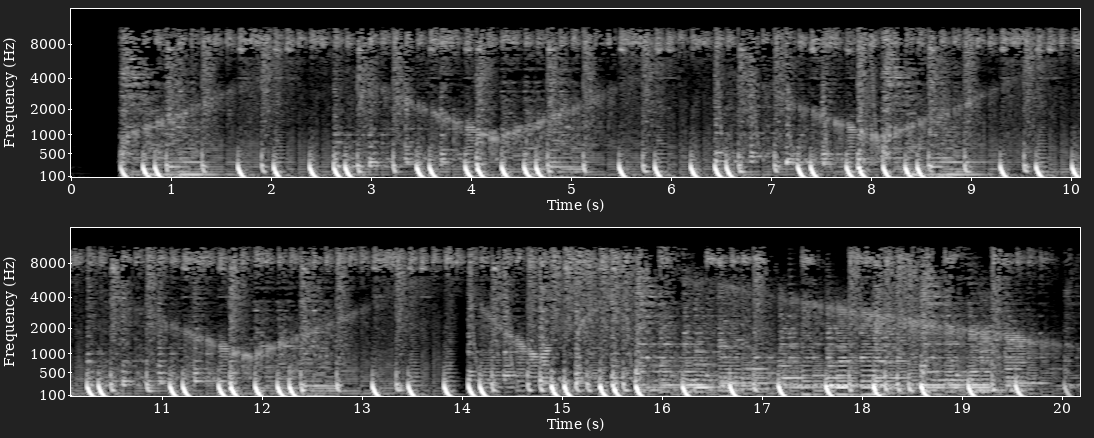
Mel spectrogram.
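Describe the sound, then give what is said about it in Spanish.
An electronic soundtrack melody from the Armored Core video game series plays steadily, with a pulsing, throbbing bass line and repeated rising and falling synth sweeps over a dense, loud instrumental mix, with no one speaking. “Si al escuchar esta melodía, vuestro cerebro ha liberado grandes dosis de dopamina, es que al igual que yo, perdisteis la cuenta de la cantidad de horas que estuvisteis escuchando este tema u otros similares mientras os dedicabais a construir vuestro”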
